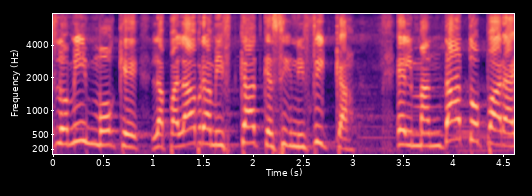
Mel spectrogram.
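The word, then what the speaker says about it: מִפְקָד: Ahora, e la palabra hebrea, en la puerta de la inspección, la palabra hebrea mifcat se escribe m i f k a d.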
